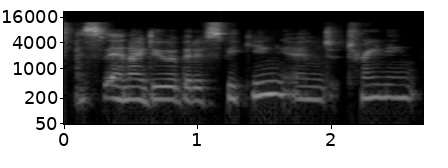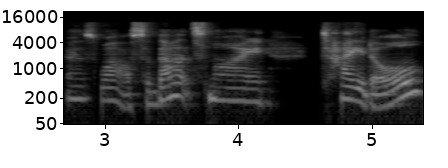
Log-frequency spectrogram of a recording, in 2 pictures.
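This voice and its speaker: A woman's somewhat breathy, medium-pitched voice with an American accent and lively intonation at a fairly slow pace, against a quiet background. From US, Seattle. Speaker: life coach and grief educator. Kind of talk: podcast interview.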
